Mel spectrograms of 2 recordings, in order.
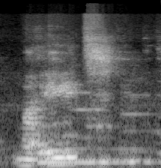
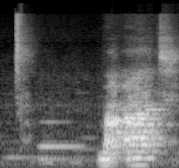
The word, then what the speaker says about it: Ma'at: Ma'at is the word that is mispronounced. Ma'at is how many people say it, but it is actually Ma'at. And the long A sound represents the measure of a person's character.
